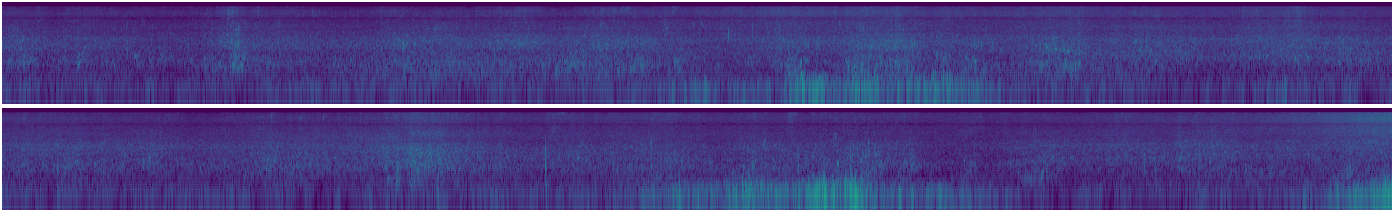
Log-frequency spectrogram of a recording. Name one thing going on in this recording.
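Tall reeds rustle in the wind.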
